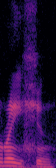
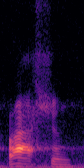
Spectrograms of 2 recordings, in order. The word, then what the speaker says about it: ration: Kalau kita mesti ngira pertama kali main ini pasti ngira bacanya itu ration, tapi salah, bacanya ration.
